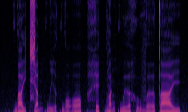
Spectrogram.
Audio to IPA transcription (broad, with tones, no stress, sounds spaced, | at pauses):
k w a˧ j t͡ɕ a̰˧˨ n k w i˨˩ ə̯ k w ɔ̰˧˥ | h e˦˥ k̚ v a̰˧˨ ŋ k w ɨ˧ ə̯ h ṵ˧˨ v əː˨˦ t̪ a˧ j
